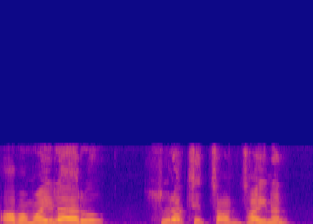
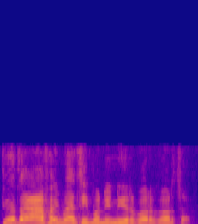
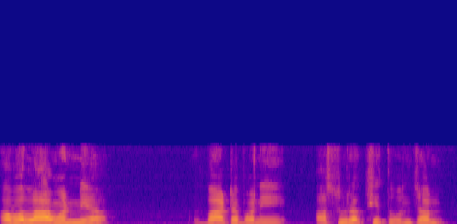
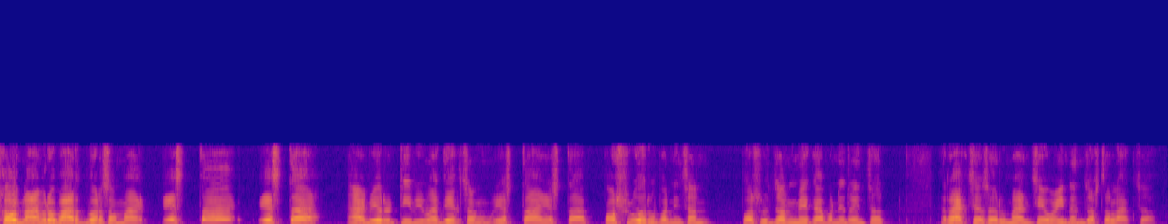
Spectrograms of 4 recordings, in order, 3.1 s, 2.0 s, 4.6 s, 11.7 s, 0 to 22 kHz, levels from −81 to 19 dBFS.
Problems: background sounds at intervals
